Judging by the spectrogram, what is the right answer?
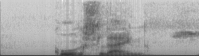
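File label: "koerslijn", Dutch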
